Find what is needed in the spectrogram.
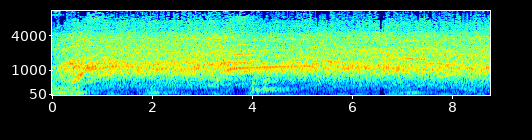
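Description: A large concert crowd screaming and cheering, many high-pitched shrieks and whoops overlapping. It swells up at once as the speaking on stage stops and holds at a steady level.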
